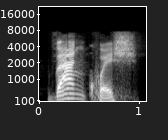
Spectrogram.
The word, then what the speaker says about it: vanquish: contempt another example vanquish in the word vanquish the apostrophe is over the first syllable so the first syllable van gets accented vanquish vanquish and finally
